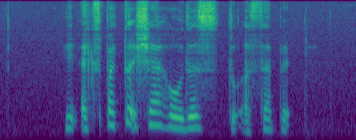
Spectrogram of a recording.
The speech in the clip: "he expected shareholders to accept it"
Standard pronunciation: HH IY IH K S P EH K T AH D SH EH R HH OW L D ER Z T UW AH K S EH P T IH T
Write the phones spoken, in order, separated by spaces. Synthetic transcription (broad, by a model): HH IY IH K S P EH K T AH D SH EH HH OW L D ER S T UW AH S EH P IH T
